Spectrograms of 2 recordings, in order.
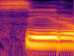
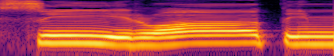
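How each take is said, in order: First: সির with a quick, unstretched "si"; quick short vowel. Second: সিরতিম with the first vowel drawn out long; wrongly stretched vowel. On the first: Teacher showing no stretch, সির with a short first vowel. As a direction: hurry through the "si" of সির, then hold the "ra". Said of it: "তাড়াতাড়ি করে পড়তে হবে". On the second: Teacher showing the forbidden stretch, সিরতিম with a long first vowel. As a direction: drag out the "si" of সিরতিম. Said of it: "এবার বলতে পারবো না". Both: Shown as a demonstration.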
